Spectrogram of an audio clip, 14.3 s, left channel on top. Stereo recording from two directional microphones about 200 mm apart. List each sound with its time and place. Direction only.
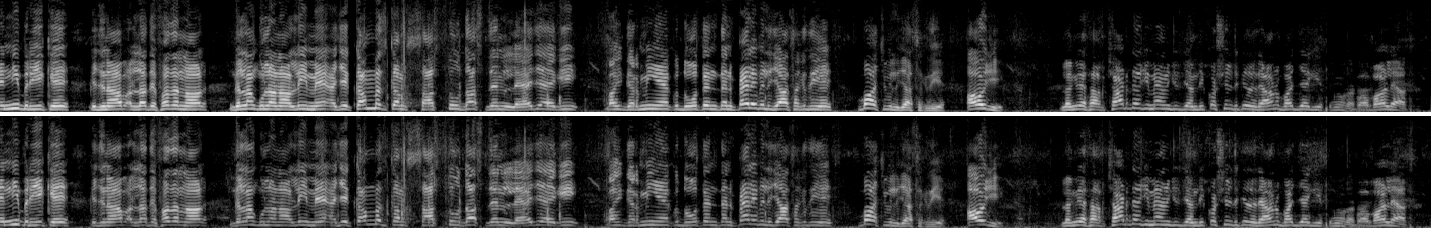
0.0 s a man's voice: 25° left (ahead or behind); by 4.0 s 55° left (ahead or behind)
4.1 s speech: 35° left (ahead or behind)
8.6 s speech: 30° left (ahead or behind)
10.6 s speech: 15° left (ahead or behind)
13.4 s speech: 10° right (ahead or behind)
13.7 s speech: 5° left (ahead or behind)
